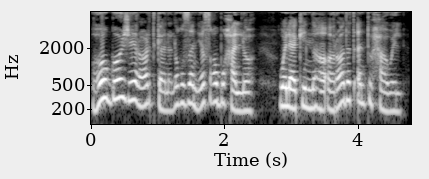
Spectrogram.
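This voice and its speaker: A woman reads a romance novel as an audiobook narrator. Her voice sits a little high, and her delivery stays steady and measured. The reading flows evenly from one line to the next. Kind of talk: scripted narration.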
